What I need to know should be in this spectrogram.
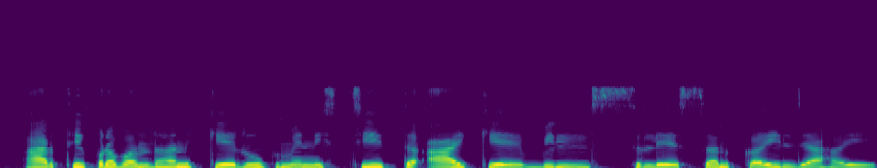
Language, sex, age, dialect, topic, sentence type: Magahi, female, 46-50, Central/Standard, banking, statement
